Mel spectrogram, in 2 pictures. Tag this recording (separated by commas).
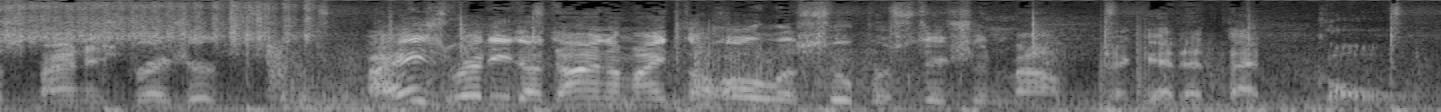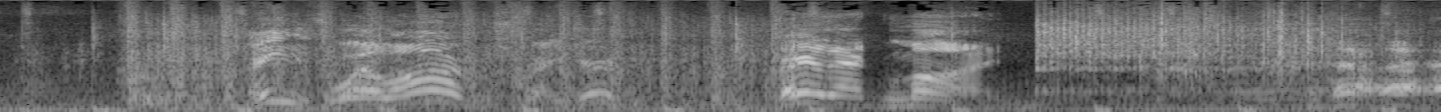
Music, Speech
